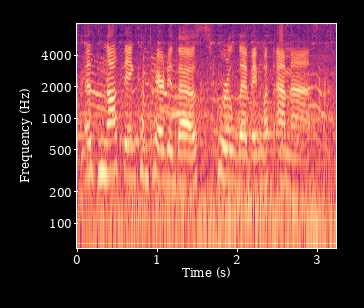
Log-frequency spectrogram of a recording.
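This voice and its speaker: A woman speaks at a moderate pace in a high voice. Music plays in the background. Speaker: TV news reporter. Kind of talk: TV news report.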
